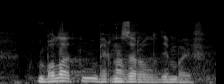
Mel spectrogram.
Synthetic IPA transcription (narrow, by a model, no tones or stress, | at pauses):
bolˠɑt̪beqnɑzɑɾolˠəd̪e̞mbɑjef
